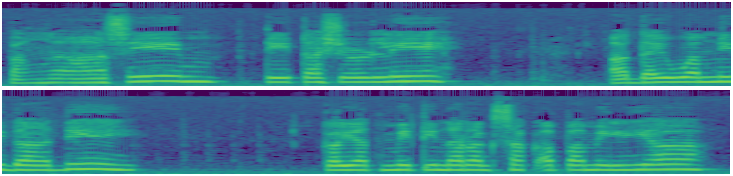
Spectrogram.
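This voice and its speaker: An actress with an Ilocano accent playing a sad, earnest child who pleads mournfully in a radio drama. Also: female voice, mid-range voice, fairly even intonation, slow pace, long pauses, warm tone, no room sound, lightly acted. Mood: pleading. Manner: imploring, mournful.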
